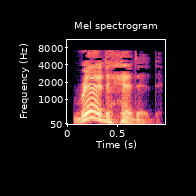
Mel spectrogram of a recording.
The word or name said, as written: redheaded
